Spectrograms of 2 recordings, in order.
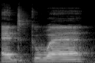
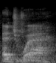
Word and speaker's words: Edgware: is sort of like EDGWARE or something like that. Yeah. But it's not, it's the same as the word edge, it's just EDGWARE.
